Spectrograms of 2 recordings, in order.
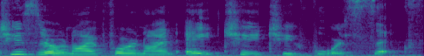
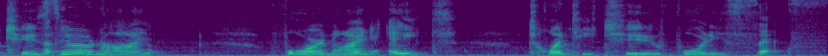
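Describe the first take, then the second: First: The number is said at normal speed. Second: The number is said slowly.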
